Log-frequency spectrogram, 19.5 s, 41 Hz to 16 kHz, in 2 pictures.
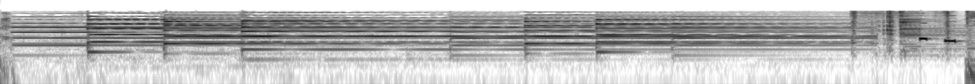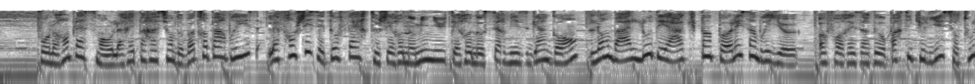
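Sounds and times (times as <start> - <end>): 
radio time chime bell-like melody: 0.0 - 9.7
speech: 10.2 - 19.5.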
